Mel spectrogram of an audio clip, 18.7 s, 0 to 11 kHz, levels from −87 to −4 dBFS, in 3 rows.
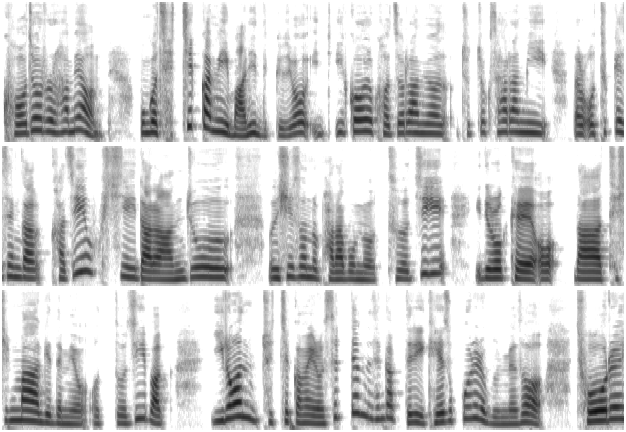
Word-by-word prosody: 거절을 255 +3 0
하면 265 +1 -1 0.4
뭔가 235 +1 +3
죄책감이 320 - +1
많이 180 +6 +1
느껴져요. 170 +7 -3
어 - - -6
이 195 - -13
'이걸 265 +3 +2
거절하면 225 0 -1
저쪽 225 +3 -13
사람이 245 -3 -2 0.2
나를 205 0 -1
어떻게 245 +4 -4
생각하지? 220 - -1
혹시 250 -10 -5
나를 180 -2 +5
안 170 +1 +1
좋은 220 -1 +2 0.5
시선으로 230 -1 -2
바라보면 175 -3 -1 0.2
어쩌지?' 200 - -3 0.3
이렇게 205 -3 +4
어 180 0 0 0.2
'나한테 175 -1 +4
실망하게 235 -3 +3
되면 160 -3 -4
어쩌지?' 170 - -7
막 180 -6 +1 0.4
이런 280 +4 +5
죄책감에 195 -2 -4
이런 170 -1 0
쓸데없는 315 - -5
생각들이 275 -10 -2
계속 205 +5 -1
꼬리를 285 -3 -1
물면서 160 +1 -1 0.3
저를 240 +5 +7
220 Hz, 320 characters per minute, -24 LUFS, 185-250 Hz, 0.5 s, 저를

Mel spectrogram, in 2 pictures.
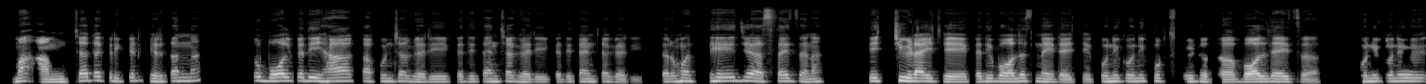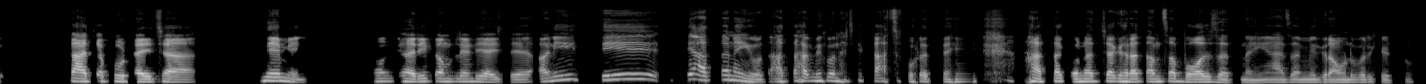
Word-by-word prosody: मग 155 +3 +3
आमच्या 125 +7 +3
त्या 180 +1 +1
क्रिकेट 160 +3 -3
खेळताना 155 +5 -1 0.5
तो 175 - +1
बॉल 165 +1 +6
कधी 165 -1 +4
ह्या 150 +3 +4
काकूंच्या 145 0 -2
घरी, 125 -1 -1
कधी 125 +1 -4
त्यांच्या 135 +2 -1
घरी, 115 -3 -2
कधी 115 +2 -5
त्यांच्या 130 0 -2
घरी, 110 -2 -5 0.2
तर 130 +1 0
मग 150 +2 +2 0.2
ते 165 +1 +3
जे 170 - +1
असायचं 145 -1 +1
ना 130 +2 -2 0.5
ते 155 - +5 0.2
चिडायचे, 145 -7 +6
कधी 130 +3 0
बॉलच 140 +3 +5
नाही 130 -3 +2
द्यायचे, 110 -1 -1
कोणी 135 +1 +1
कोणी 145 +1 0
खूप 150 -2 -4
स्वीट 135 +1 -4
होतं, 115 -1 0
बॉल 125 +1 +7
द्यायचं. 125 -5 +2 0.4
कोणी 135 +1 +1
कोणी 150 +1 +2 0.9
काच्या 140 0 +5
फुटायच्या, 130 -2 +3 0.9
नेहमी. 160 -10 +2 0.7
मग 140 0 -5
घरी 135 0 +4
कंप्लेंट 135 -1 -2
यायचे 115 -2 -2 0.2
आणि 200 +10 -3 0.3
ते 235 +2 -2 0.3
ते - - 0
आता 195 +3 -3
नाही 180 -7 -2
होत 115 -2 -4
आता 135 +6 -5
आम्ही 165 +1 -1
कोणाची 165 0 -6
काच 145 -1 -5
फोडत 125 0 -5 0.2
नाही. 125 +1 -7 0.7
आता 135 +3 +1
कोणाच्या 130 +2 0
घरात 135 -1 +1
आमचा 130 +2 -1
बॉल 120 +1 +2
जात 115 -3 -3
नाही. 105 -1 -6
आज 110 +1 -7
आम्ही 110 0 -4
ग्राउंडवर 110 0 -4
खेळतो. 105 -1 -14
135 Hz, 145 wpm, -22 LUFS, 120-150 Hz, 0.9 s, बॉल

